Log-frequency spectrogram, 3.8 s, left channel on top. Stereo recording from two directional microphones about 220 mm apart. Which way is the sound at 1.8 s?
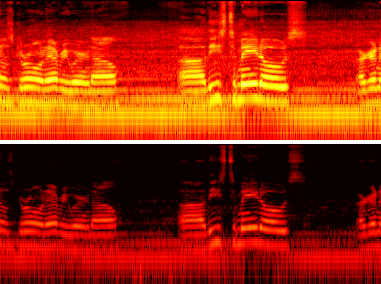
15° right (ahead or behind).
